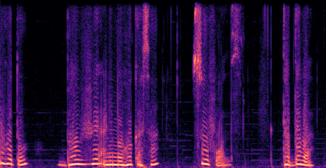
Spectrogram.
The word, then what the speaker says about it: Sioux Falls: तर पूर्ण फुलांच्या कुंड्यांनी रस्ता पूर्ण सजवलेला खूपच सुंदर वातावरण होत इथं सु फॉल्स याच spelling S आय ओ यू एक्स असं जरी असलं तरी उच्चार त्याचा सुसाच आहे.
